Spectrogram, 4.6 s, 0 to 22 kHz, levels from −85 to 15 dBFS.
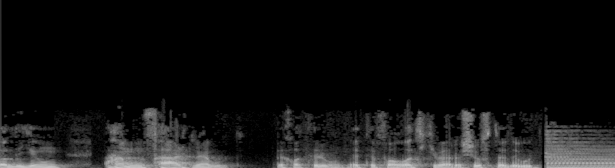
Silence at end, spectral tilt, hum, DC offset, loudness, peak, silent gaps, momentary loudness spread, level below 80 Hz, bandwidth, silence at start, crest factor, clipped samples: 0 s; -8 dB/octave; none; 0.4%; -16 LUFS; -4 dBFS; none; 7 LU; -30 dBFS; 8 kHz; 0 s; 12 dB; under 0.1%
